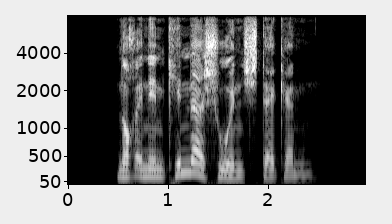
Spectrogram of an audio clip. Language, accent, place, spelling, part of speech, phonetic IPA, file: German, Germany, Berlin, noch in den Kinderschuhen stecken, verb, [ˌnɔχ ʔɪn deːn ˈkɪndɐˌʃuːən ˌʃtɛkn̩], De-noch in den Kinderschuhen stecken.ogg
- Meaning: to be in its infancy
